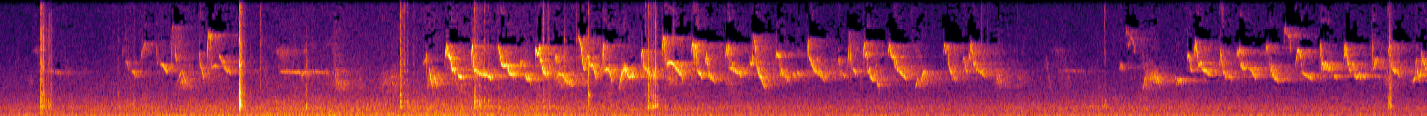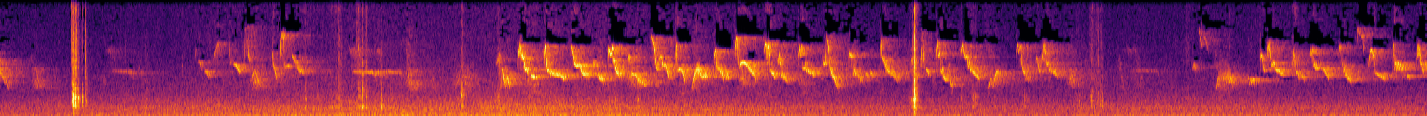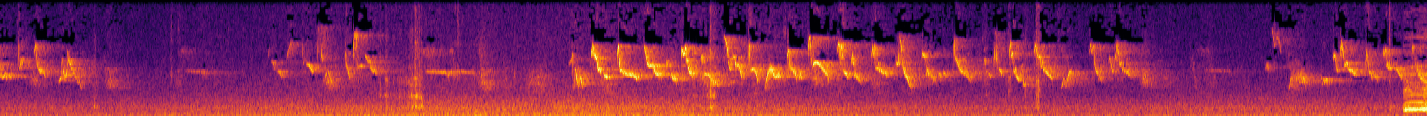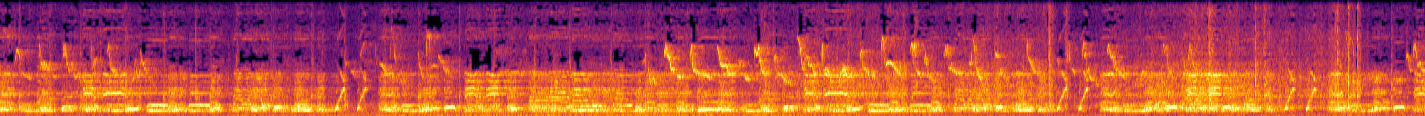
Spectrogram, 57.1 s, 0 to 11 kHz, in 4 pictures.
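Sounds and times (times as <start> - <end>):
small birds chirping: 0.0 - 57.0
plastic toy track clicks: 4.0 - 6.8, 15.0 - 15.2, 42.6 - 57.0.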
